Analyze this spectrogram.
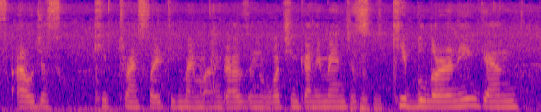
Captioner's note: laughs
